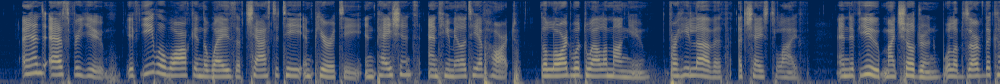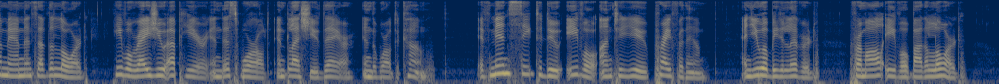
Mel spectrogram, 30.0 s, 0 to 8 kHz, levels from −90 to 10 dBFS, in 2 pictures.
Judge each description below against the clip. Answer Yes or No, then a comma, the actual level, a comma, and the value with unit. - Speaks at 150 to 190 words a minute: Yes, average, 170 wpm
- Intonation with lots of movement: No, average, 2.9 semitones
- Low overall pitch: No, high, 190 Hz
